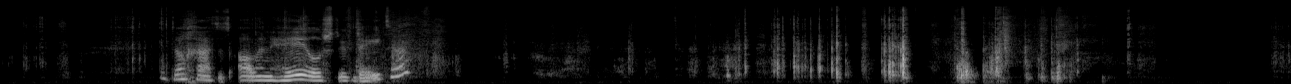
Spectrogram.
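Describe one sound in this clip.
Scissors snip through thin card.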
